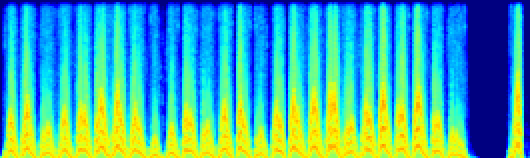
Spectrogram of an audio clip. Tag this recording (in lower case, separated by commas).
music, musical instrument, scratching (performance technique)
